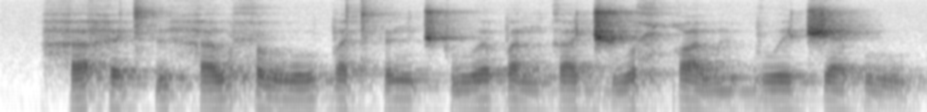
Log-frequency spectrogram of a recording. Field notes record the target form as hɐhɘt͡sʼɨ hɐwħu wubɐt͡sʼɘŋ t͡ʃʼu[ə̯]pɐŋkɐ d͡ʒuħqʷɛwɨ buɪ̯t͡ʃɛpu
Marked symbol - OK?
yes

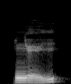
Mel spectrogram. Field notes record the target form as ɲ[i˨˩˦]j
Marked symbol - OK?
no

